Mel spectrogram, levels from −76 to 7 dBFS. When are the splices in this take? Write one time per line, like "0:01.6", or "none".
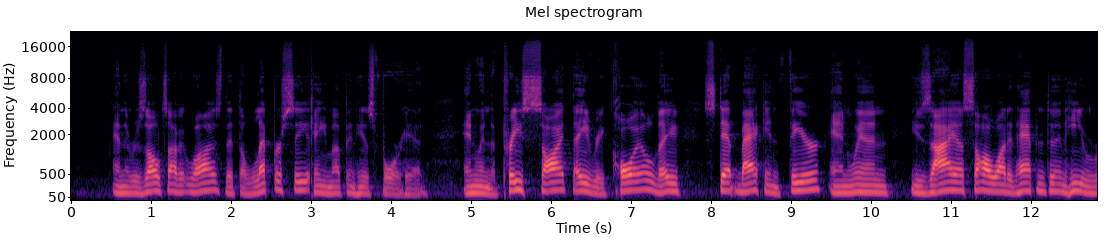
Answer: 0:03.0
0:09.4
